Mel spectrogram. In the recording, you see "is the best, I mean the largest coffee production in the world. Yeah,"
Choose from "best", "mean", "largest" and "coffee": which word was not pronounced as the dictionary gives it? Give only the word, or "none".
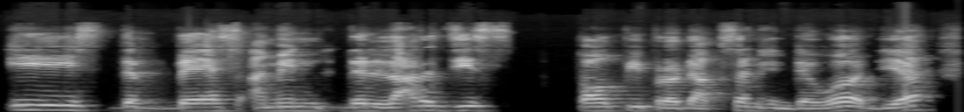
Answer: coffee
